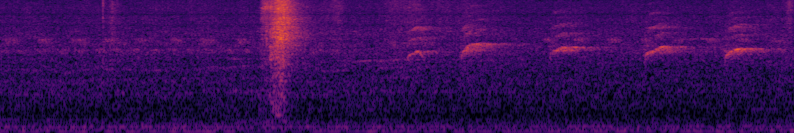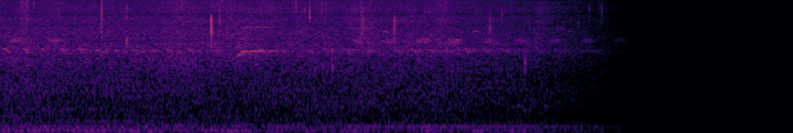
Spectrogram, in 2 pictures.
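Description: A bird calling in a string of about six short, high, rising notes over a steady low background hum, with one sharp click a little over a second in. The sound cuts off abruptly about seven seconds in.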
